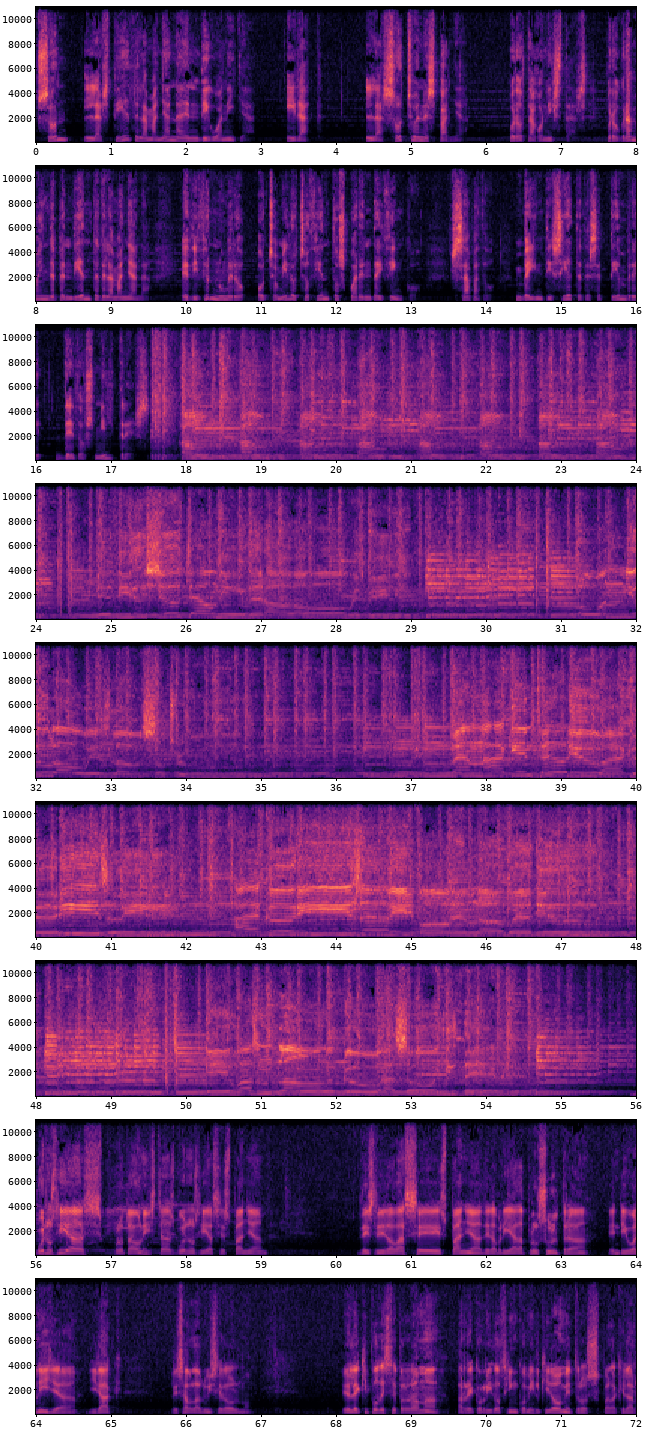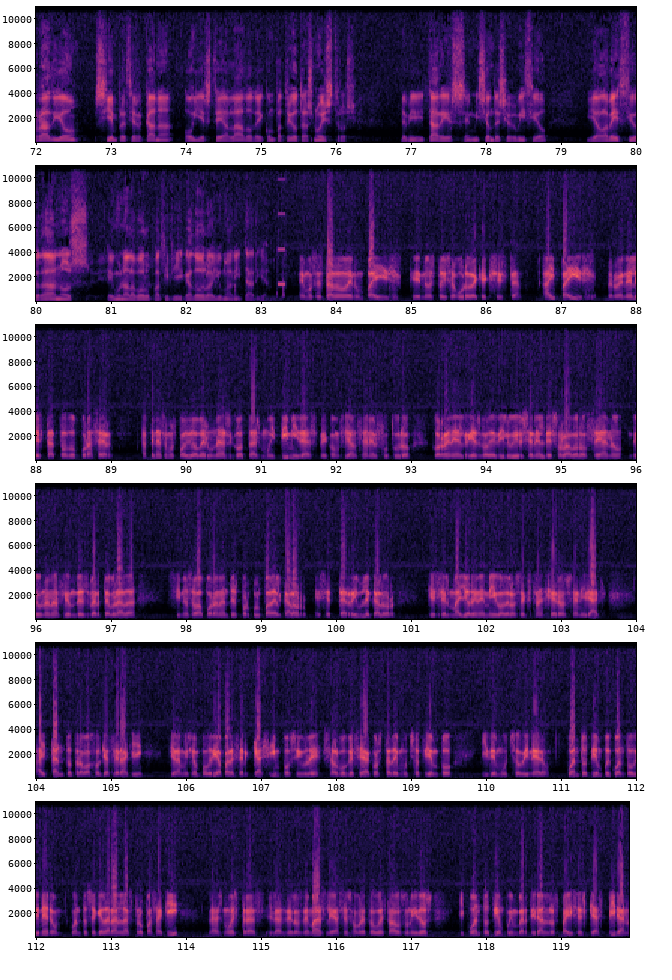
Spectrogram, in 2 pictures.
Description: Fragment d'una edició especial del programa feta des de la base España de la brigada Plus Ultra a Diwaniya a l'Iraq.
Info-entreteniment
